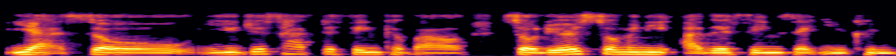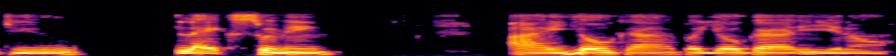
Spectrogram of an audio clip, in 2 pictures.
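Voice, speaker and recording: A woman's voice: extremely low pitch, fairly even intonation, measured pace, mellow, no room sound. Chatty woman in her forties, dull dry sound. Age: 40s. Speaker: nurse and guest. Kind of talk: casual podcast chat.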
